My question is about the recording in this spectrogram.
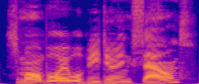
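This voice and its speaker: A man's voice: on the high side, slow pace, a bit bright, clean tone, dry recording. A young man hosting a gaming video, chatting casually and playfully into a headset mic at his home setup. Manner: rambling, playful, talks over gameplay. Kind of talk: casual gameplay chat.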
